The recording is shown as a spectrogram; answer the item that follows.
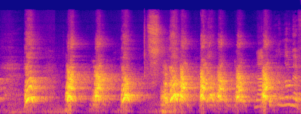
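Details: Labrador Retrievers Lola, Dale and Max, house dogs in Omaha, barking at the front door during a behaviour training session: about nine loud, sharp barks in quick irregular succession, with a person speaking in between.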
